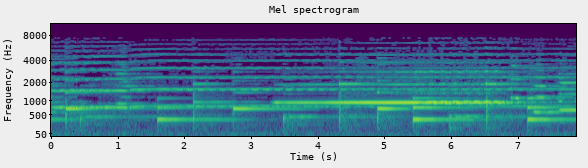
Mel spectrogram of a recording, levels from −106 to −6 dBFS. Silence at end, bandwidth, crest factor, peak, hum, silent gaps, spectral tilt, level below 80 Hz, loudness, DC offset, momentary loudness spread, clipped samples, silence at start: 0 s; 7.4 kHz; 16 dB; -16 dBFS; none; none; 0 dB/octave; -70 dBFS; -30 LUFS; under 0.1%; 13 LU; under 0.1%; 0 s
